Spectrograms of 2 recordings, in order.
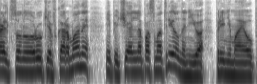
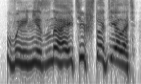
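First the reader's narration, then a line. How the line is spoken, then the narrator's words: Shouting. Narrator (Russian): закричала на них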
